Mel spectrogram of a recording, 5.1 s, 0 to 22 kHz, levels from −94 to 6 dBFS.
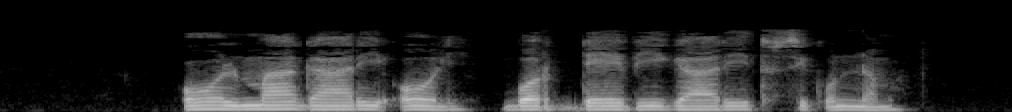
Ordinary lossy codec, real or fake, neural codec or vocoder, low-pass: AAC, 32 kbps; real; none; 7.2 kHz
